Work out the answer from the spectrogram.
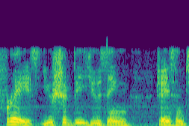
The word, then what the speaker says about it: JSON: choose to pronounce it definitely not Jason ion I pronounce Json Jason this is everyone's favorite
